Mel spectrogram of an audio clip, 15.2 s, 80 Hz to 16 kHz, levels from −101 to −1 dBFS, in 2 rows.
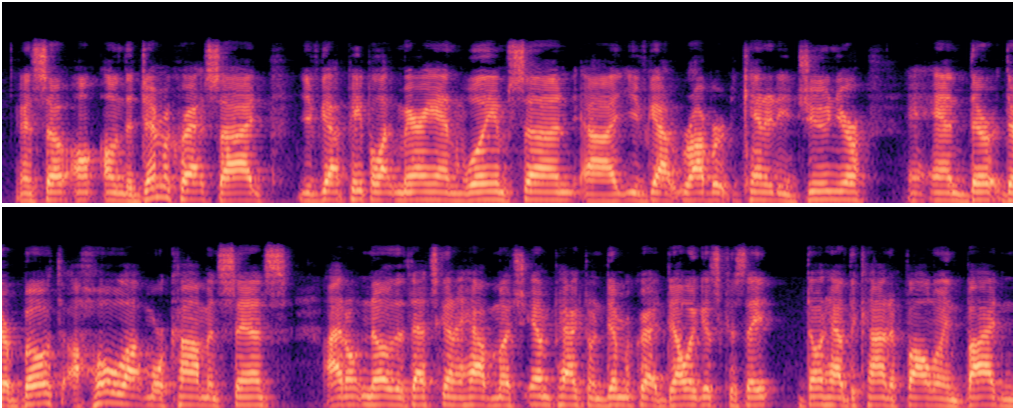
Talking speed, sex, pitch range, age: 200 wpm, male, 130-150 Hz, 50-69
